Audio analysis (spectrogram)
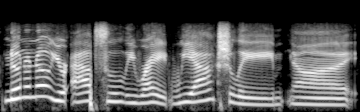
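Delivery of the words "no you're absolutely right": ordinary talk, nothing marked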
